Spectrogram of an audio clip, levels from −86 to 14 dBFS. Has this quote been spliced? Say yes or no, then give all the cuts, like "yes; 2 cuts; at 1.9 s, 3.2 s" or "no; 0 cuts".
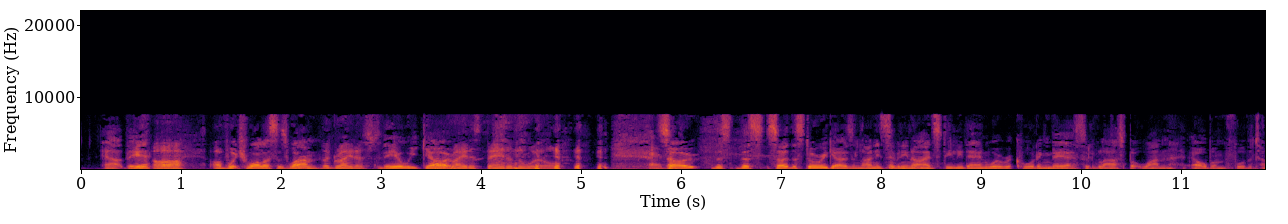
no; 0 cuts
